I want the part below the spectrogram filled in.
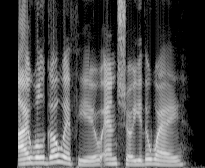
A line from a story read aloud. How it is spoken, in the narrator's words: replied the Emperor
